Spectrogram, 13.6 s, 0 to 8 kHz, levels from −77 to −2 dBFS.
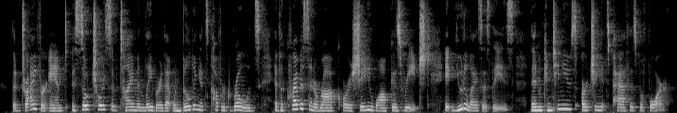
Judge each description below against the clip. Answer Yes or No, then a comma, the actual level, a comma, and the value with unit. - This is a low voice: No, high, 225 Hz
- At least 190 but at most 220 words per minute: No, average, 170 wpm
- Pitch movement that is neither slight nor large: Yes, average, 3.4 semitones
